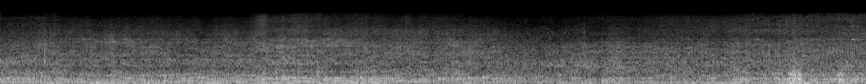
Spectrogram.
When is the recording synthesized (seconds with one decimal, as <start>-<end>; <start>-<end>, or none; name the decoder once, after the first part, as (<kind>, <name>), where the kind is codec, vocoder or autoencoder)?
0.5-5.0 (codec, SNAC); 5.5-7.5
